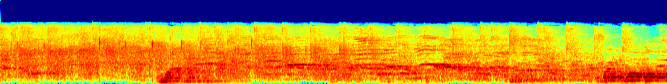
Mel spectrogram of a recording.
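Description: A church congregation at a revival service applauds in a long, dense wave of clapping, loud and close, with voices calling out over it.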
